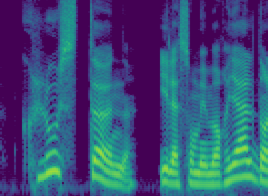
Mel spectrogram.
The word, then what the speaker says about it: Clouston: Petite anecdote, il tenait à la prononciation Clouston.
